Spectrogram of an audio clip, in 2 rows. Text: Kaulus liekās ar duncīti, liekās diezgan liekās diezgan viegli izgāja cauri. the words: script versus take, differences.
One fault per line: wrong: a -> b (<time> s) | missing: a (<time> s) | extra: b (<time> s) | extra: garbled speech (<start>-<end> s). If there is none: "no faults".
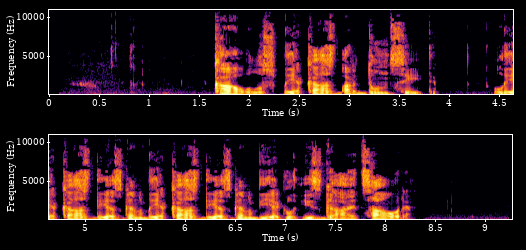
no faults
